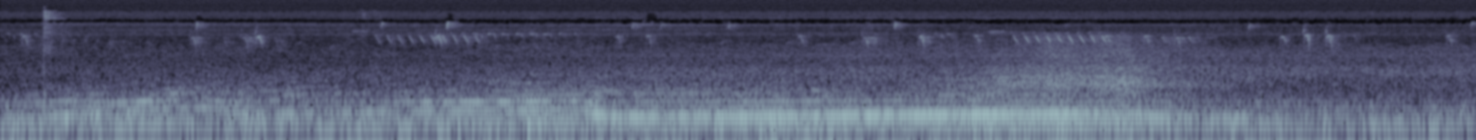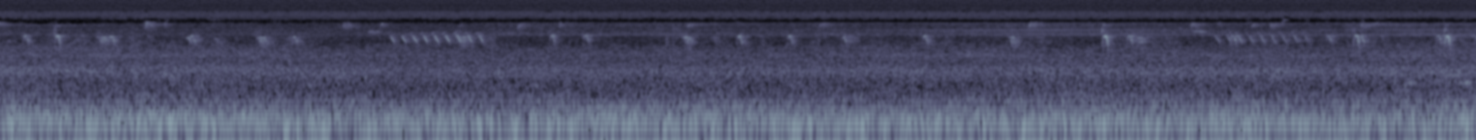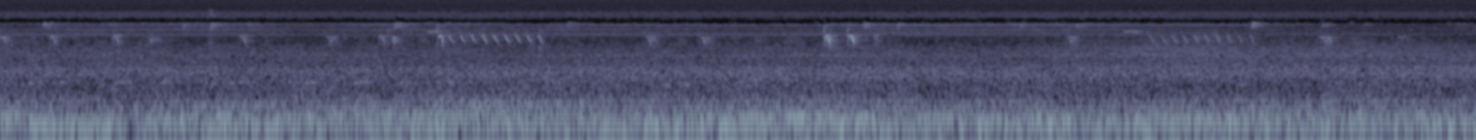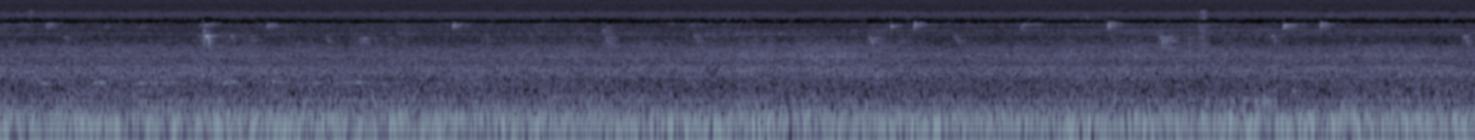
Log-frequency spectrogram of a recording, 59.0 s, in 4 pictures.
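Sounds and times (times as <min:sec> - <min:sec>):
low outdoor rumble: 0:00.0 - 0:59.0
small birds chirping: 0:24.8 - 0:43.7.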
